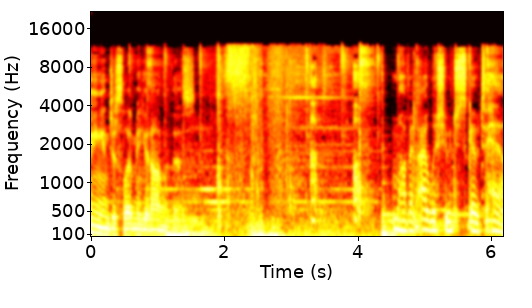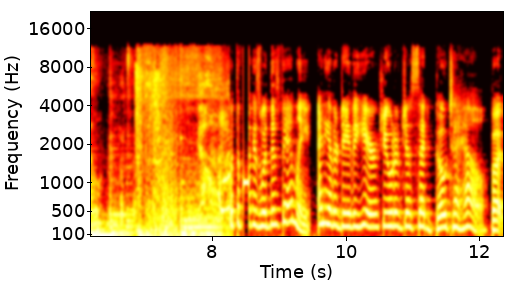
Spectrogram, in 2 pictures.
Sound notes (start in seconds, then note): 2.2 energy whooshes; 7.0 energy whooshes; 8.4 beep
